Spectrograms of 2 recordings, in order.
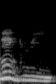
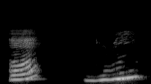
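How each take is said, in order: First: Said in the usual way. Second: "Aiguille" very slowly, ai... gui... lle; cut into syllables. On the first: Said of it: "on va découper le mot". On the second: Shown as a demonstration. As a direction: pause after each syllable of "Aiguille", final e sounded. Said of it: "on va découper le mot comme ça".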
